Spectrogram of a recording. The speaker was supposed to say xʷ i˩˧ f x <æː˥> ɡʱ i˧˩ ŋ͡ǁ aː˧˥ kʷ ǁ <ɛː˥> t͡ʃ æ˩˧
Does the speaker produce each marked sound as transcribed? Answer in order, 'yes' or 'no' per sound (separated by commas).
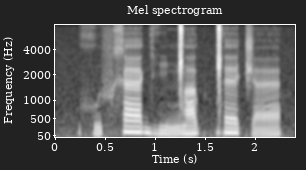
yes, yes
